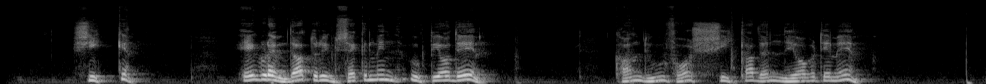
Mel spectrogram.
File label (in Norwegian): "sjikke", Numedalsmål; E gLøymde att ryggsekken min uppi jå de. Kan du få sjikka dæn neåver te me?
